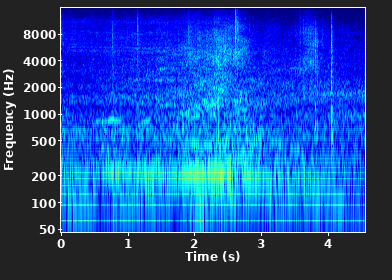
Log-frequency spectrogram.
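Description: Car engine idling with a steady low hum, while another vehicle's noise swells and fades around the middle.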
